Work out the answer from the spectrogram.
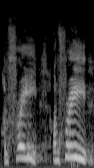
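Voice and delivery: a lightly voiced mother's high, joyful cry; overjoyed cry. Mum running out, overjoyed.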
